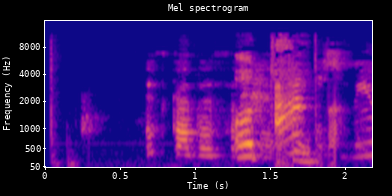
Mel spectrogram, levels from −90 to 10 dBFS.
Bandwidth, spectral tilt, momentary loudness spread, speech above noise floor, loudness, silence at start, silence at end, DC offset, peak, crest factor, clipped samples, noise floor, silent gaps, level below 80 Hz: 11.5 kHz; -1.5 dB/octave; 15 LU; 32 dB; -24 LUFS; 0.7 s; 0 s; under 0.1%; -6 dBFS; 20 dB; under 0.1%; -57 dBFS; none; -72 dBFS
